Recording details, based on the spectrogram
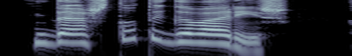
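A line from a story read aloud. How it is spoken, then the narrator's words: Snorting scoff. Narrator (Russian): хмыкнул Дар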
